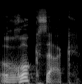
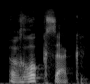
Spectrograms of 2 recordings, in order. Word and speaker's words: Rucksack: This sound is different than in English. In English it would be R. In German it's R. We form it more in the back of our mouths. For example, Rucksack, backpack, Rucksack.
